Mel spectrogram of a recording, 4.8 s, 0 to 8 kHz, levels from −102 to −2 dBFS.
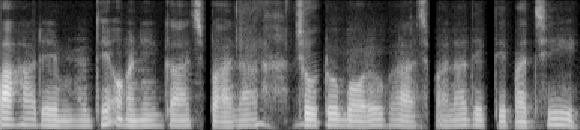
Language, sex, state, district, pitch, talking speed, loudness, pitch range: Bengali, male, Odisha, Malkangiri, 125 Hz, 110 wpm, -25 LUFS, 120-130 Hz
